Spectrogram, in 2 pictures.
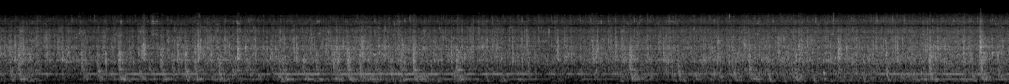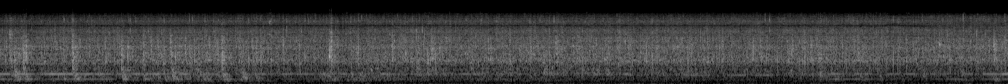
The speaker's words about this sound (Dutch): En je hoort natuurlijk volgens mij regen.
